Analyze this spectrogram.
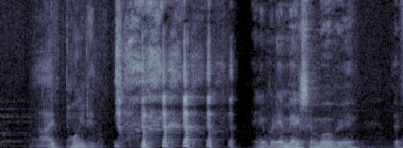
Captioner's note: laughs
